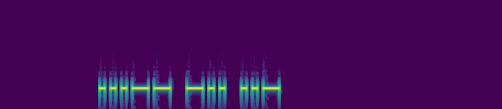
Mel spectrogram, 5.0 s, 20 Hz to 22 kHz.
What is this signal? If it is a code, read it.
Morse code, heard as a keyed tone, about 22 wpm, 700 Hz. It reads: 3DU
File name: practice / 22wpm / Three Letter-Number Combinations - 22wpm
